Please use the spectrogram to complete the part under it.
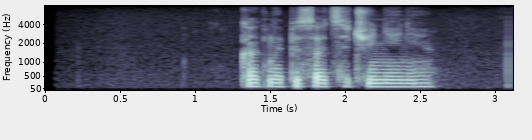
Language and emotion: Russian, neutral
